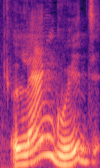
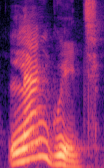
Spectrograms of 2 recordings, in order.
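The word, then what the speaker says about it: language: আবার ল্যাঙ্গুয়েজ, এখানে খেয়াল করুন এই শব্দে দুইটি জায়গায় জি লেটারটি এসছে, কিন্তু প্রথম জি এর উচ্চারণ হচ্ছে গ, দ্বিতীয় জি এর উচ্চারণ হচ্ছে জ, ল্যাঙ্গুয়েজ।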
